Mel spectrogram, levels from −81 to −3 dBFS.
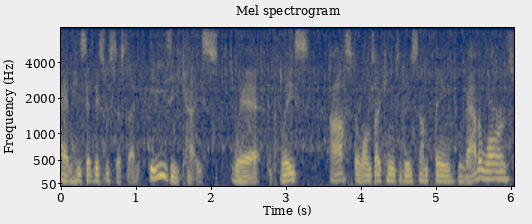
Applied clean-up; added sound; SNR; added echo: none; Stream; 17 dB; none.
